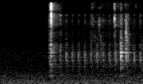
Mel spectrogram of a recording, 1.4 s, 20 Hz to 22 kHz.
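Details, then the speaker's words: 1989 Honda Shadow VT1100C bobber with a new cheap small industrial-style fuel pump: a sharp click, then a fast, even, fine ticking carrying on steadily; normal fuel pump priming tick. "another new fuel pump which was a cheap one she does a bit of her"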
